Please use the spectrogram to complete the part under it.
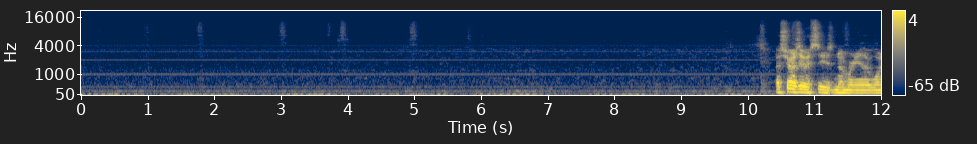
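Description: Stiff cards slide and rustle softly against each other.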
